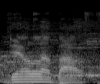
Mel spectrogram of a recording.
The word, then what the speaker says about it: Dalebout: It's Dalebout. That's not. It's Dalebout. Dalebout. Dalebout. It's a da. Their A is an A sound.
